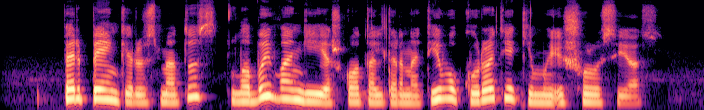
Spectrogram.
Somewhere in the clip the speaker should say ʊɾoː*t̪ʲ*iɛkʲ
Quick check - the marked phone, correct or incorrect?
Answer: correct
